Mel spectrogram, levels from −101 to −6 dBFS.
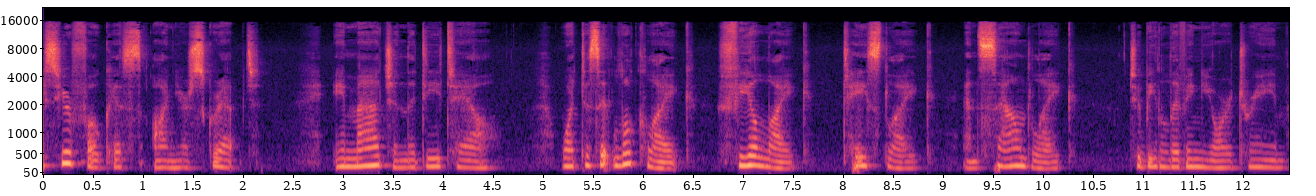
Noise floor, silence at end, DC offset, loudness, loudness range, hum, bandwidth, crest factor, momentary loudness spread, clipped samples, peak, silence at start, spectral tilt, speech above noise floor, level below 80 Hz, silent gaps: -63 dBFS; 0 s; under 0.1%; -28 LUFS; 5 LU; none; 15.5 kHz; 24 dB; 17 LU; under 0.1%; -8 dBFS; 0 s; -3 dB/octave; 33 dB; -76 dBFS; none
